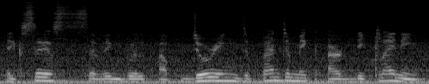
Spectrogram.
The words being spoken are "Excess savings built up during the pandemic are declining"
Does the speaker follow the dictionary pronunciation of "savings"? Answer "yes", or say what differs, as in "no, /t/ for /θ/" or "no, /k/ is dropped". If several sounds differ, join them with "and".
no, /z/ is dropped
